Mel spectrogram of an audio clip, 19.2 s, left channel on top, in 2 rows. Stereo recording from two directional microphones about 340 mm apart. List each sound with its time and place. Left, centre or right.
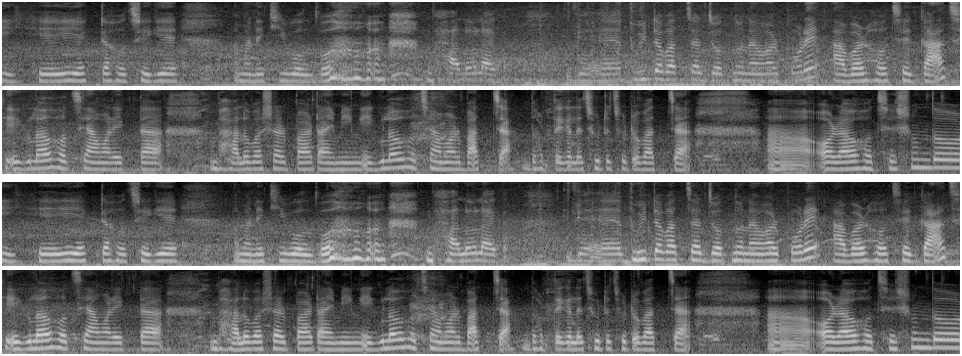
0.0 s speech: centre
4.5 s speech: right
6.1 s speech: centre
